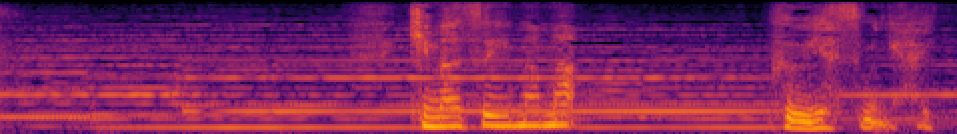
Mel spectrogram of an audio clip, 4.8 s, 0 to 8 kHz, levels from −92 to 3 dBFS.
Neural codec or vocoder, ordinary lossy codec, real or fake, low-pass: none; MP3, 32 kbps; real; 7.2 kHz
